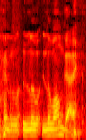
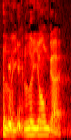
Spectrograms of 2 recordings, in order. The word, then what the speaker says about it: Luongo: Massimo Lounga. – Yeah, Massimo Luongo. – Jeez, can you pronounce anything? – I'm hopeless. I'm hopeless. Luongo. Luongo.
